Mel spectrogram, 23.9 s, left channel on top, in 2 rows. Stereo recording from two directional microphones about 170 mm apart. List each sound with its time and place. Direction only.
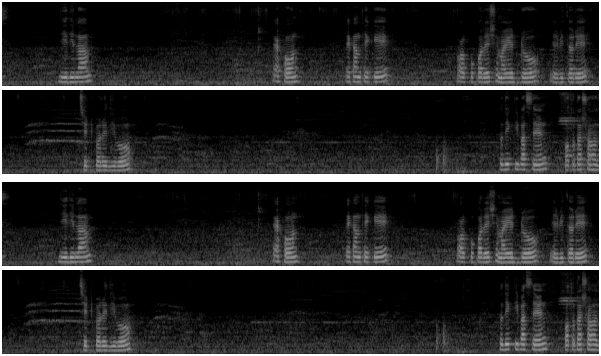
1.1 s a woman's voice: 15° right (ahead or behind)
5.4 s a woman's voice: 15° right (ahead or behind)
9.0 s speech: 15° right (ahead or behind)
13.5 s speech: 20° right (ahead or behind)
21.8 s speech: 25° right (ahead or behind)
